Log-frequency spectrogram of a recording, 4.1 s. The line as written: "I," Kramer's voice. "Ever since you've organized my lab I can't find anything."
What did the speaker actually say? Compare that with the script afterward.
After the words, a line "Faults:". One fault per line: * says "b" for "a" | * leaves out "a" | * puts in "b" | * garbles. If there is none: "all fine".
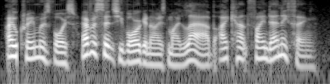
"I," Kramer's voice. "Ever since you've organized my lab I can't find anything."
Faults:
all fine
